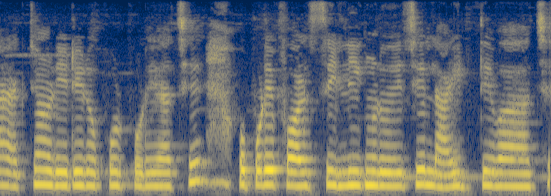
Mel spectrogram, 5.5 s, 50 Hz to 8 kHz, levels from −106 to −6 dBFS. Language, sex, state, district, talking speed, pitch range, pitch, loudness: Bengali, female, Odisha, Khordha, 140 wpm, 200-225 Hz, 210 Hz, -16 LUFS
